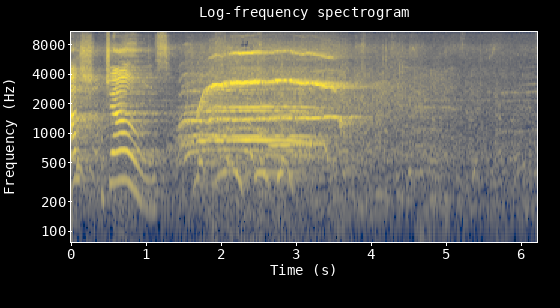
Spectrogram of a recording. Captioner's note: cheering and applauding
